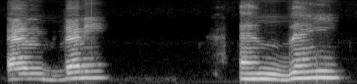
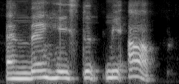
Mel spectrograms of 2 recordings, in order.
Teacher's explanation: Get rid of the H. Cancel the H. Keep the TH.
